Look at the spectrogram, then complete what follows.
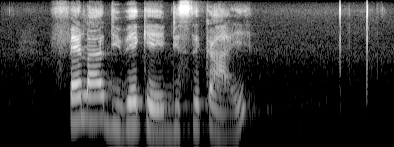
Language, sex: Northern Sotho, male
